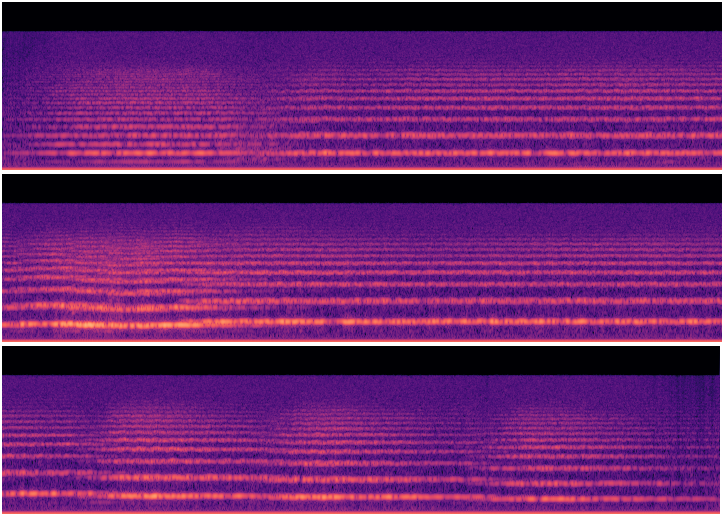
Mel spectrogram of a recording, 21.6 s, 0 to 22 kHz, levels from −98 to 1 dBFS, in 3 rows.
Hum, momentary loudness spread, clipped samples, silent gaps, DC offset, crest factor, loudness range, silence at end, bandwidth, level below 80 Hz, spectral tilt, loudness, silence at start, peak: none; 14 LU; under 0.1%; none; 2%; 18 dB; 10 LU; 0 s; 11 kHz; -64 dBFS; -2.5 dB/octave; -31 LUFS; 0 s; -12 dBFS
